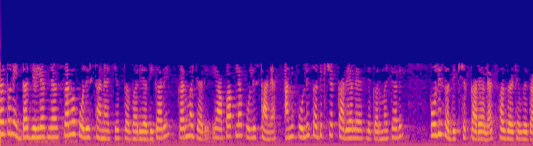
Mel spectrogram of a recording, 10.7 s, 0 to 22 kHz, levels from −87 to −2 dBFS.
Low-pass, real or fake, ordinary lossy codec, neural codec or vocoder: 3.6 kHz; real; none; none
